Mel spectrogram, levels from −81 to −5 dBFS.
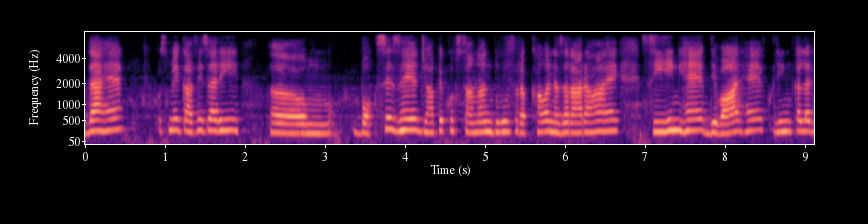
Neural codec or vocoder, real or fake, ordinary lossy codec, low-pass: codec, 24 kHz, 0.9 kbps, WavTokenizer, small release; fake; AAC, 48 kbps; 7.2 kHz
